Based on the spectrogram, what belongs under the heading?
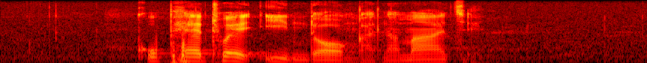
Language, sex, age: Xhosa, male, 24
